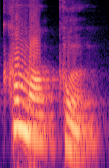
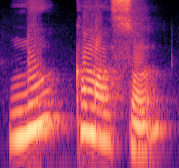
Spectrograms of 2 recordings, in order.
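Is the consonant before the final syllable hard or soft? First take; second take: hard; soft. First: The middle consonant is a hard k sound. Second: The middle consonant is a soft s sound. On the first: The speaker calls it wrong. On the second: The speaker calls it right.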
